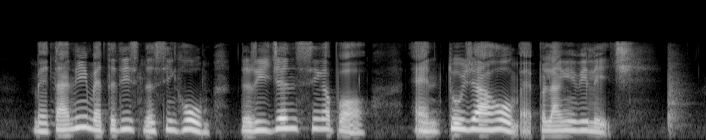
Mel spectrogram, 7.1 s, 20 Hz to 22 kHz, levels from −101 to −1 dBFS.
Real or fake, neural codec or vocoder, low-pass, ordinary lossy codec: real; none; 7.2 kHz; none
